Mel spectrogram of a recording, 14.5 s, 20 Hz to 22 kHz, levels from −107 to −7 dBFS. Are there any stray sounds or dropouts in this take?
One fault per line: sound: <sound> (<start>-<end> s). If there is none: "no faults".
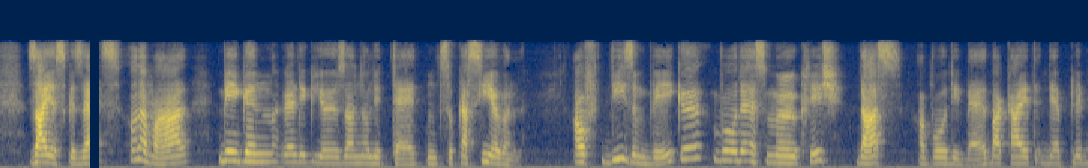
sound: dropout (1.2-1.3 s)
